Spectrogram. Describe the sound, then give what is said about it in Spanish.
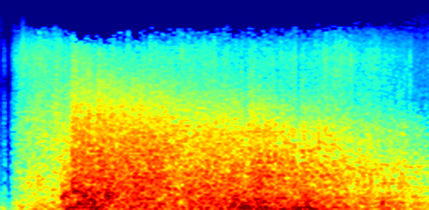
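A deep, rolling rumble of thunder from a big storm with lightning bursts in after a brief hush and keeps growling loudly for several seconds, with a steady hiss like heavy rain beneath it. “Pues si es que venía una gran tormenta haciendo... Y chisca, chisca, con los relámpagos.”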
